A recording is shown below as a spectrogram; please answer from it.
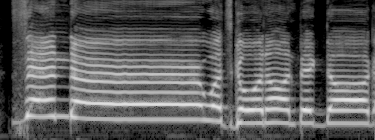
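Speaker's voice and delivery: loud, high, long name call; hype shout-out. Real, not acted. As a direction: bellow the name like a stadium announcer. Greeting a viewer on screen.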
